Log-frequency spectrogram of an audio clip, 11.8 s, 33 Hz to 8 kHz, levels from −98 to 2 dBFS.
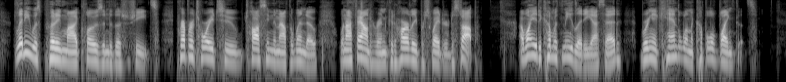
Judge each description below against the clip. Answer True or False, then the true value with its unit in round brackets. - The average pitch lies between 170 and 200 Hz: False (140 Hz)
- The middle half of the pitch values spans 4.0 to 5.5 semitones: True (5.1 semitones)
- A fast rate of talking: True (225 wpm)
